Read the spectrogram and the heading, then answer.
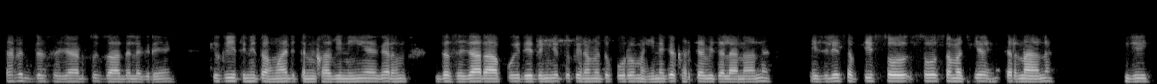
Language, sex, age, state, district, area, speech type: Urdu, male, 18-30, Uttar Pradesh, Saharanpur, urban, conversation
